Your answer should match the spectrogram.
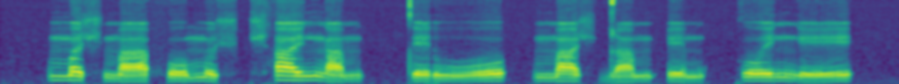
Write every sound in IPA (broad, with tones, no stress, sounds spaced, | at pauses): m ɐ˥ ʃ m a˩˥ f o˩˥ m ɵ˩˥ ʃ t͡ʃʰ a˥ e̯ ŋ a˩˥ m tː e˧ ɾ u˩˥ o̯ | m a˥˩ ʃ ɖ a˩˥ m ʔ e˩ m kː o˥ e̯ ŋ e˩˥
